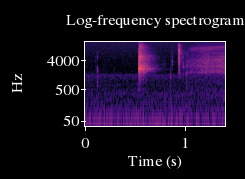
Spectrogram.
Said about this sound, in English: And and my dog is squeaking her squeaky toy because she knows that I'm talking out loud right now. It's awesome.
